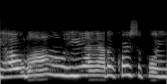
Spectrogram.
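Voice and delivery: high, loud imitation of Spook cutting in; urgent hold-on. Spook stopping the mother to ask his question, high urgent voice. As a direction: cut her off high and urgent.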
